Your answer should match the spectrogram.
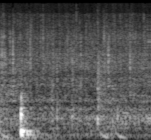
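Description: Egg mixture frying in a pan, a soft continuous sizzle with one brief clack near the start, faint and steady.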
